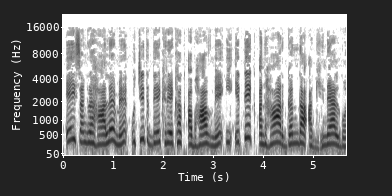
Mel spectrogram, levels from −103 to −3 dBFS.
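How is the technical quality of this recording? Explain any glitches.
The recording is marred by overdone noise removal throughout: aggressive per-band suppression leaves near-silent gaps with twinkling specks, unlike a gate's whole-signal muting.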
